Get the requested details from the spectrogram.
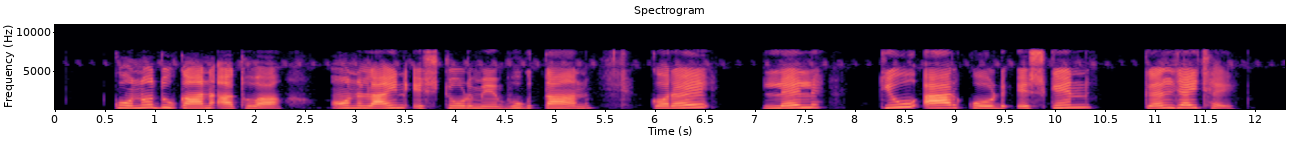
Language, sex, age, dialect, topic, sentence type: Maithili, female, 25-30, Eastern / Thethi, banking, statement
